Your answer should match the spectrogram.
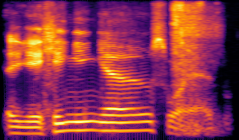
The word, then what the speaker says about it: Eugenio Suarez: Eugenio Suarez. That's how they say it.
